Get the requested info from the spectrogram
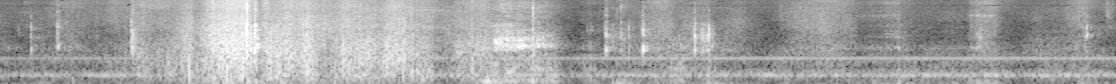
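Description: Faint rubbing and rustling of a hand against the recording phone, with a few light plastic clicks as the toy fire engine's ladder is pulled out, loudest about a second in. A faint steady hum runs underneath.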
